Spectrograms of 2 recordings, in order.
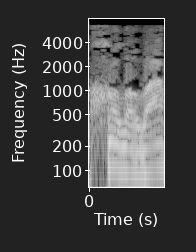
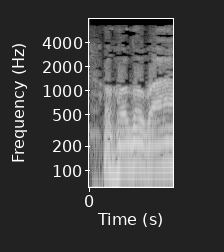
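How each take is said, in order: First: It starts with a harsh kh sound. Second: It starts with a soft fricative h sound. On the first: The speaker calls it wrong. "або «холова»" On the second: The speaker calls it right. "замість «голова»"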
